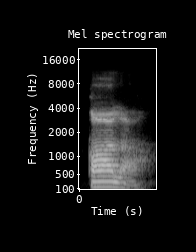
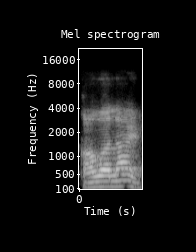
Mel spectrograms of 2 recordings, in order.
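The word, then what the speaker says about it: قال: Now this waw is a mismatch, is a weak letter, it has a mixed sound, so we pronounce this as an alif. Qala. Okay, so instead of qawala, it became qala.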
